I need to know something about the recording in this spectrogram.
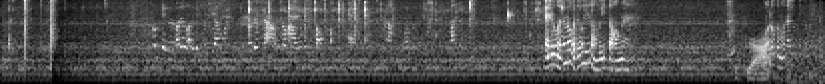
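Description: Quiet room with a steady electrical hum and a couple of small clicks near the start. A short voice sound comes about four seconds in.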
